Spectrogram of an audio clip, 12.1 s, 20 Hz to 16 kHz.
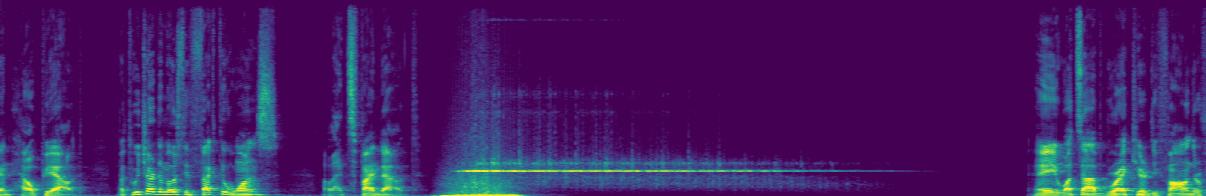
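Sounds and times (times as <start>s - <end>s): high ringing tone: 4.4s - 9.0s.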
